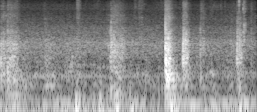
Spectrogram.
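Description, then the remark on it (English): A wooden chair that is falling apart rattles and creaks in a handful of short, uneven knocks and clatters, fairly loud, with no one talking. “Chair's falling apart.”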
